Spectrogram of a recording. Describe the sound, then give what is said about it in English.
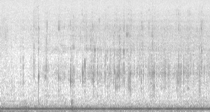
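Soda being poured into a glass, filled right up to the top: a steady, fizzy crackle of tiny pops and splashes lasting several seconds over a constant low hum, with no one talking. “You fill that right up to the top.”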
